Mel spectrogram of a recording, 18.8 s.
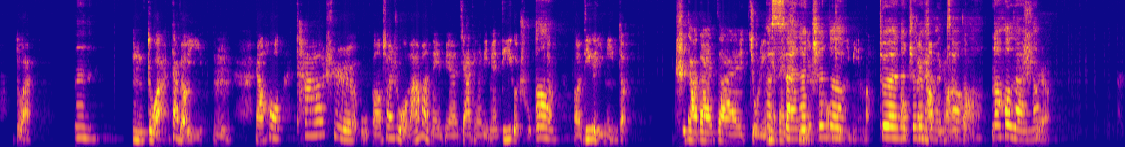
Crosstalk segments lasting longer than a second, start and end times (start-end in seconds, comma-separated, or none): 12.8-14.1, 15.0-16.2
